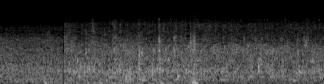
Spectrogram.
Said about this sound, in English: this is the Santiam River, North Fork, Waterloo Park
